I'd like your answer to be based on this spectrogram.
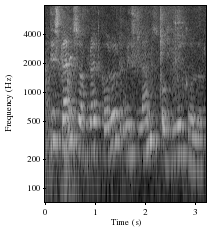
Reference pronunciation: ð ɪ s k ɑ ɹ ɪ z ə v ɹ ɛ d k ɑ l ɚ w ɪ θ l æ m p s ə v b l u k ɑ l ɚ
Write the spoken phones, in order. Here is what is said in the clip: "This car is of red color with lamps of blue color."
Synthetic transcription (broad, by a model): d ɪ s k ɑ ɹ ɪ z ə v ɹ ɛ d k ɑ l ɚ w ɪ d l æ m s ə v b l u k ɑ l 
